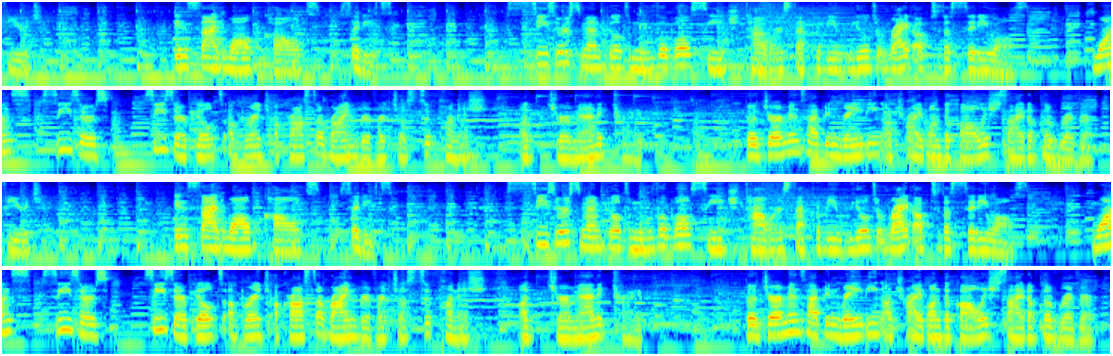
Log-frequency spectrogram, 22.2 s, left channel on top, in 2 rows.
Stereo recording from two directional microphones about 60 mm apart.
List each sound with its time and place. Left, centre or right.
2.0 s speech: right
5.3 s speech: right
11.0 s speech: right
14.2 s speech: right
18.5 s speech: right
18.9 s speech: right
